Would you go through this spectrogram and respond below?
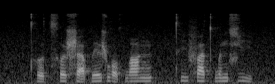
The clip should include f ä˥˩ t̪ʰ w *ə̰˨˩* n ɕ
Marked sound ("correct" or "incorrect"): incorrect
